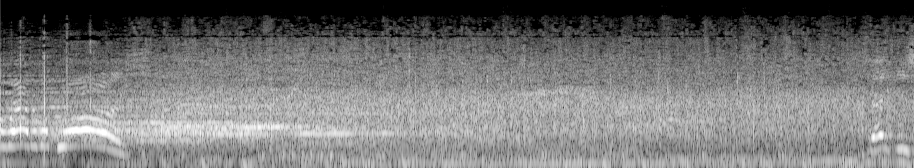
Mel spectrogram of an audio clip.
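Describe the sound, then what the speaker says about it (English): A banquet crowd applauds award winners at the James Beard Awards, dense sustained clapping that starts loud and stays steady, with a voice and a few whoops over it at first. "Give them a round of applause."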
